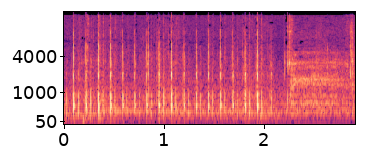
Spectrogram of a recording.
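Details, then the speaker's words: Sony PlayStation Vita opened up and shaken: quick light plastic clicking, about eight a second, from the battery, which is not screwed down at the top and rattles loose; fix is securing it with hot glue. "basically when you shake it you can you can hear it rattling if I hold these little pieces down and I if I hold it in place and shake it you can kind of hear it"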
